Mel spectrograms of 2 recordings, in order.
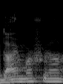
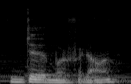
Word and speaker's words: Dimorphodon: do you pronounce it dimorphodon or the morphodon oh that doesn't matter I I would say diamond fit on but because it's it's like dimetrodon right right because I I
